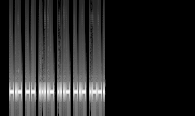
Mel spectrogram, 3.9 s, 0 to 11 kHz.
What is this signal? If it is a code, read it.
Morse code, heard as a keyed tone, about 47 wpm, 700 Hz. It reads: KM4VKP
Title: USA Call Signs - 6 Characters - Repeated 2x - 45wpm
